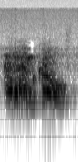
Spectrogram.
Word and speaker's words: Remco: Well, if you want to pronounce it correctly, it's Remco, with a rolling R. Remco, just like Scottish.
